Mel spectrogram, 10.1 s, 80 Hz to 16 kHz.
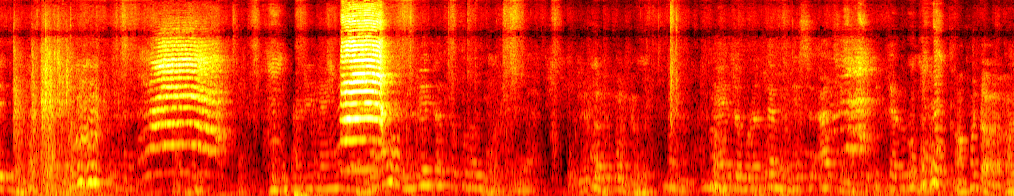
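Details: Goat Okayu in labour at Yoshigake farm, Japan, 3 May 2023, delivering two kids with volunteers present: two strained, quavering bleats about two seconds apart, then a fainter third, over steady background chatter from onlookers.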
